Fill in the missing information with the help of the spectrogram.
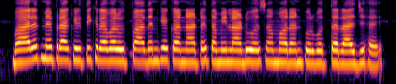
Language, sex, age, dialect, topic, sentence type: Magahi, female, 31-35, Western, banking, statement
